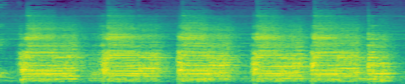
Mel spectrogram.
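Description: Overdriven electric guitar picking a repeated low note on the open fifth string, five even strokes that each ring for about half a second.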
